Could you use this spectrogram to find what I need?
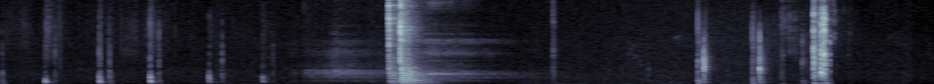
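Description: Footsteps walk across a floor.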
